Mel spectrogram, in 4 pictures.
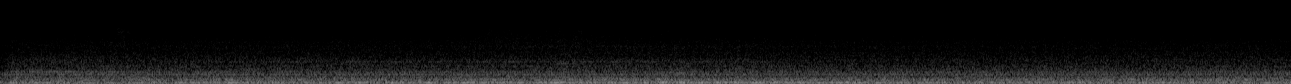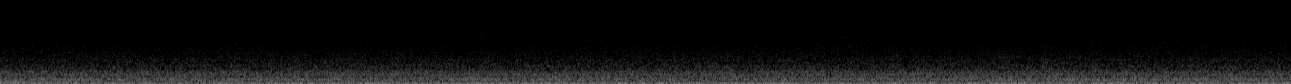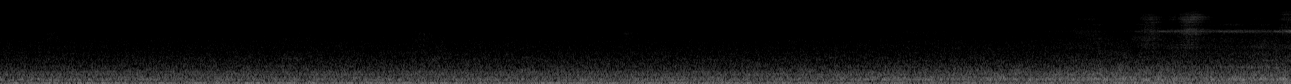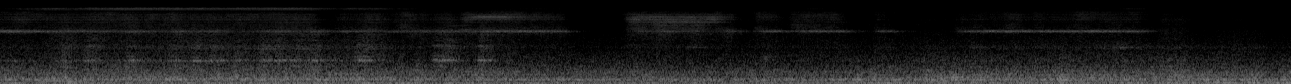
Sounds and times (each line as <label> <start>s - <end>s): Train rides 0.3s - 14.0s
Train rides 34.3s - 51.6s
